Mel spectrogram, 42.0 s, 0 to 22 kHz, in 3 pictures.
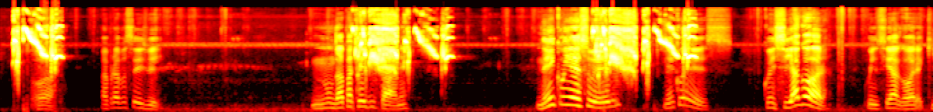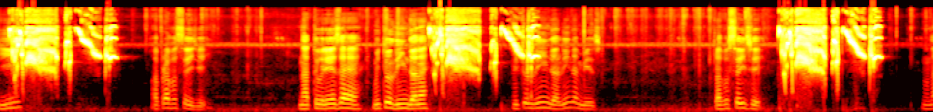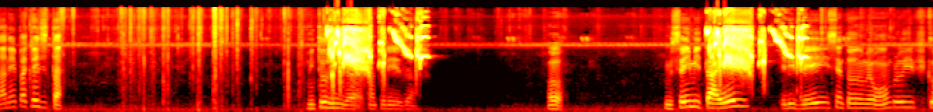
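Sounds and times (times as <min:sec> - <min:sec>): songbird whistled call: 0:00.0 - 0:01.0, 0:05.3 - 0:06.9, 0:08.9 - 0:10.5, 0:14.1 - 0:15.8, 0:20.4 - 0:22.1, 0:25.7 - 0:27.3, 0:38.6 - 0:40.2.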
